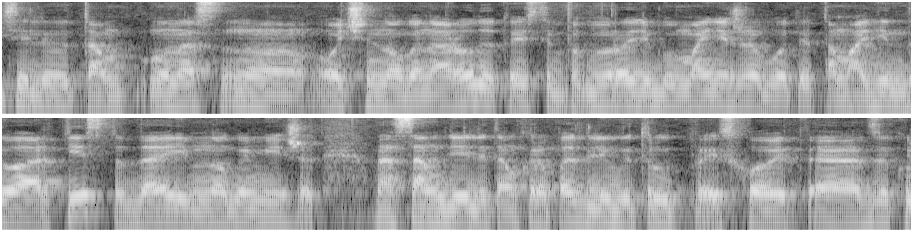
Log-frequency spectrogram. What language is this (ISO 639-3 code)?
rus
